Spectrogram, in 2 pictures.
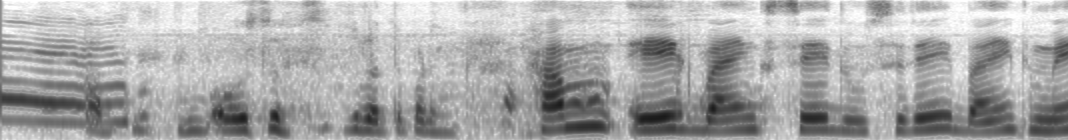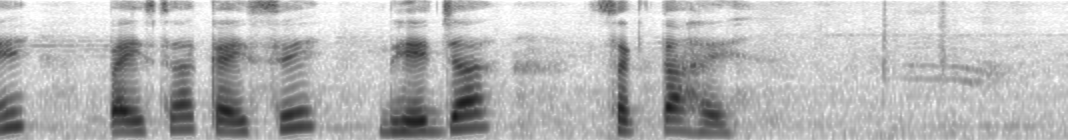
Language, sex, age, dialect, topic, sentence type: Hindi, female, 25-30, Awadhi Bundeli, banking, question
